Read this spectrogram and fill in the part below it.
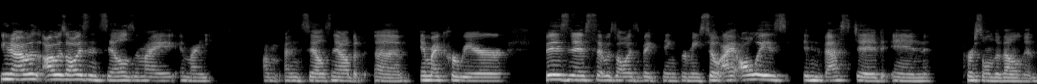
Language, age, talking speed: English, 20-39, 220 wpm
